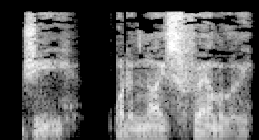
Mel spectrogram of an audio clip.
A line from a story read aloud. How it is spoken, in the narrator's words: Sean growled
